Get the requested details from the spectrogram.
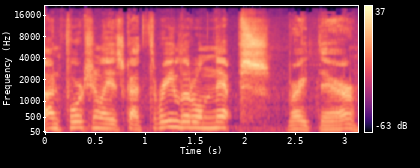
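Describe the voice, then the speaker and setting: Here a man talks through noticeable background noise. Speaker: militaria dealer and collector. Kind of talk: unboxing show-and-tell. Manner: halting, many fillers.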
